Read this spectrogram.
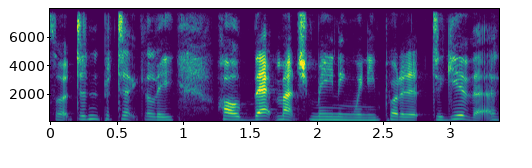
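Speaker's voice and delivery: ordinary talk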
